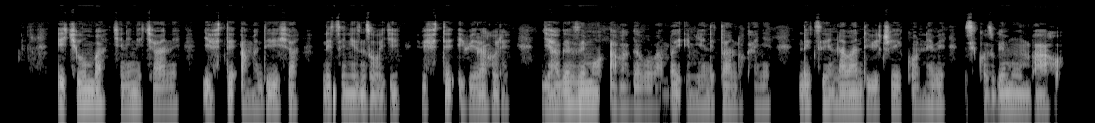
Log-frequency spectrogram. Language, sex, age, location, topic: Kinyarwanda, male, 18-24, Kigali, government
